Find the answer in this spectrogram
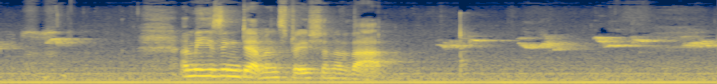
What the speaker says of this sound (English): here's our bird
